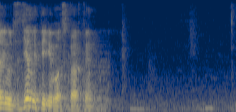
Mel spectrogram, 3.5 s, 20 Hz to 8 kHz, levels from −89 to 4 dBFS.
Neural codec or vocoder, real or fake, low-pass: vocoder, 22.05 kHz, 80 mel bands, WaveNeXt; fake; 7.2 kHz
